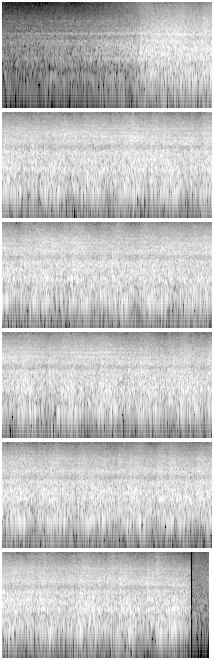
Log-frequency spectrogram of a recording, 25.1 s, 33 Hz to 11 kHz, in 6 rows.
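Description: A JR Freight EF210 electric locomotive and its container wagons pass close by. The rumble and wheel clatter of the freight train build over the first few seconds, stay loud and steady while the long line of container wagons goes by, then cut off suddenly near the end.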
